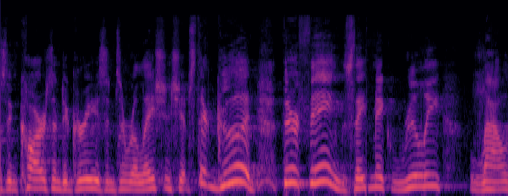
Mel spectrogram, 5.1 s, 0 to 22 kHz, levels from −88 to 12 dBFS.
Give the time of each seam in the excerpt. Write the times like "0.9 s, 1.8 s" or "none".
1.2 s, 3.0 s, 3.7 s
